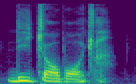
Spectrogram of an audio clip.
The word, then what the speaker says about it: Ditsobotla: If you know it as well as I do, you will know that the locals pronounce it Ditsobotla.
